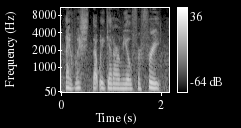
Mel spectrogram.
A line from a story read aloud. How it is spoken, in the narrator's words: I whispered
